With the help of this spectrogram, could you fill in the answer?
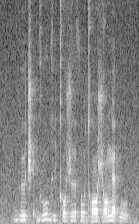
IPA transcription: bʱ ʉ t͡ʃʼ ḛ ɡʱ u ɡʱ i kʼ o ʒ ɨ θ u dʱ ɔ ʒ ɔ ŋ ɛ ɓ u

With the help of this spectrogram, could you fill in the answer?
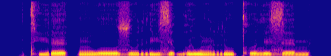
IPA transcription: tʰ i˨ ɾ ɛ˦ | ũ˨ w oː˨ z u˨ r i˨ z ɪ˦ ɡʷ i˦ w ũ˨ r u˦˨ kʰ ʊ˨ l ɪ˨ z ɛ˦ m

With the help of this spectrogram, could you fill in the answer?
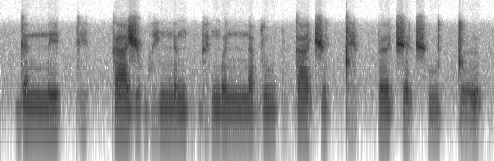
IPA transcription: ɡ ɛ mː e kː e̤ kː a ʒ ɵ ɡʷ e̤ nː œ ŋ ṳ b ɛ̤ ŋʷ œ nː a b l u p ṳ ɡ a t͡ʃ ɵ tː ɛ̤ pː œ t͡ʃ œ t͡ʃʰ u tː ɵ

